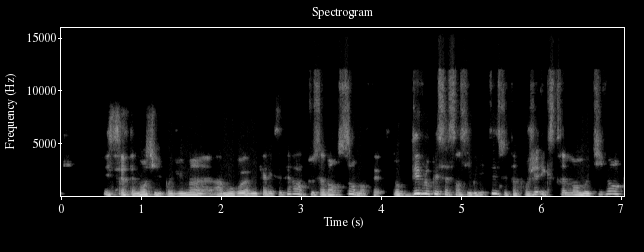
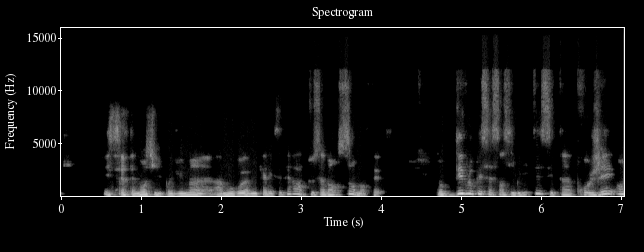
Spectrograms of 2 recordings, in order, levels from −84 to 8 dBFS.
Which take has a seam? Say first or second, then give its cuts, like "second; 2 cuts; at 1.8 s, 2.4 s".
first; 2 cuts; at 4.1 s, 5.5 s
